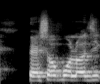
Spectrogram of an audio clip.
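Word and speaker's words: psephology: of election इसे कहते हैं फेसो पोलॉक हैं फेसो पोलजी कहते हैं तो स्पेलिंग लिख लीजिएगा पीएसई पी एच ओ एल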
